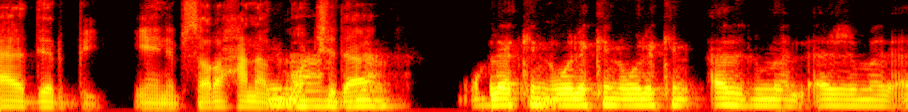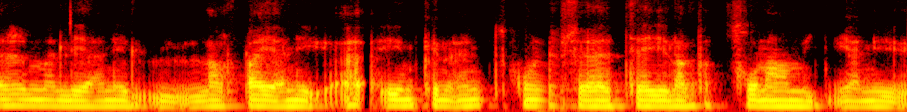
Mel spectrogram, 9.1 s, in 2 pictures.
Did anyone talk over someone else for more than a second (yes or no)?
no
